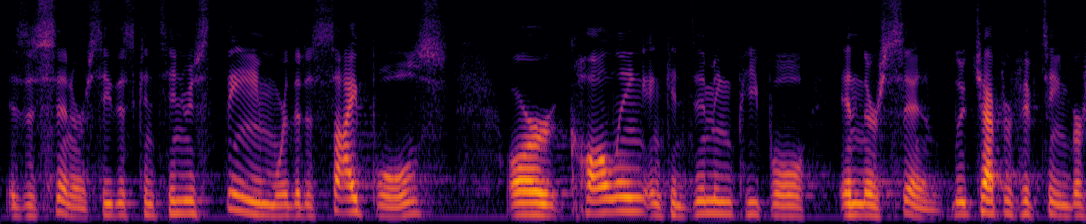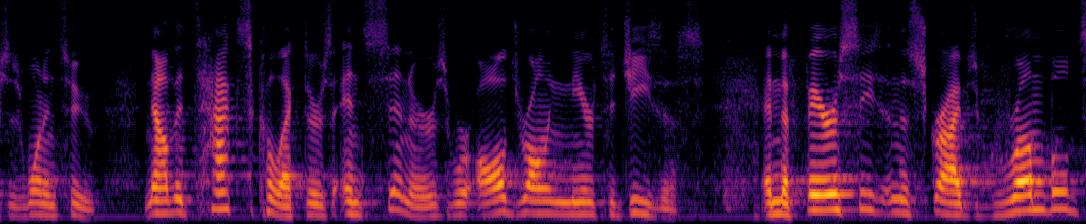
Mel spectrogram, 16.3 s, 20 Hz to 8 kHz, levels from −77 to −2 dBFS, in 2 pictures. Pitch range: 145-175 Hz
